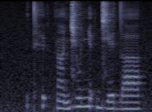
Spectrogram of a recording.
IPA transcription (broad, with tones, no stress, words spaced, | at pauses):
tʰɪ˦ʔkã˨d͡ʑu˦ɲɛ˦ʔ d͡ʑe˨ dä˨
